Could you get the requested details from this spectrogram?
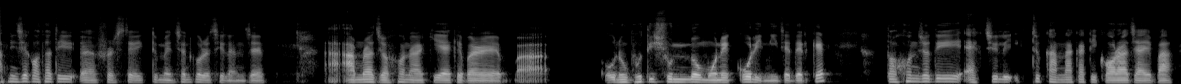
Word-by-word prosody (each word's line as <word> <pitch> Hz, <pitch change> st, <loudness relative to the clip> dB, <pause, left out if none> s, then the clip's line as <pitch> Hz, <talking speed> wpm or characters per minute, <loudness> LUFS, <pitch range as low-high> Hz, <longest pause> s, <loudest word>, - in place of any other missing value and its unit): আপনি 135 Hz, -, -5 dB
যে 145 Hz, -, +2 dB
কথাটি 135 Hz, +1 st, -2 dB, 0.2 s
আ -, -, -1 dB, 0.2 s
ফার্স্ট 100 Hz, -2 st, -6 dB
এ -, -, -1 dB
একটু 110 Hz, -, -11 dB
মেনশন 100 Hz, +4 st, -4 dB
করেছিলেন 100 Hz, -5 st, -2 dB
যে, 90 Hz, -, +1 dB, 0.7 s
আ -, -, -2 dB, 0.2 s
আমরা 115 Hz, +2 st, +3 dB
যখন 105 Hz, +3 st, -1 dB
আরকি 100 Hz, +2 st, -3 dB
একেবারে 90 Hz, -2 st, +2 dB, 0.3 s
আ -, -, -1 dB, 0.9 s
অনুভূতি 115 Hz, +3 st, +1 dB
শূন্য 115 Hz, -2 st, +2 dB, 0.2 s
মনে 100 Hz, 0 st, +5 dB
করি 120 Hz, -3 st, +5 dB
নিজেদেরকে। 90 Hz, -, +1 dB, 0.7 s
তখন 125 Hz, +4 st, 0 dB
যদি 140 Hz, 0 st, +1 dB, 0.2 s
অ্যাকচুয়ালি 115 Hz, +2 st, -1 dB
একটু 140 Hz, -, -7 dB
কান্নাকাটি 115 Hz, 0 st, -1 dB
করা 100 Hz, 0 st, +6 dB
যায় 95 Hz, -1 st, +3 dB
বা 95 Hz, -, +5 dB
110 Hz, 145 wpm, -27 LUFS, 100-120 Hz, 0.9 s, করা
